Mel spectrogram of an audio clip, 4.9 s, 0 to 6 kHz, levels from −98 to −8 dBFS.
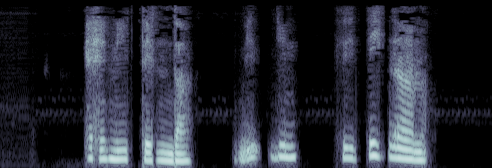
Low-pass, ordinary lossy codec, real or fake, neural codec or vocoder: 5.4 kHz; MP3, 24 kbps; fake; codec, 16 kHz in and 24 kHz out, 0.6 kbps, FocalCodec, streaming, 2048 codes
